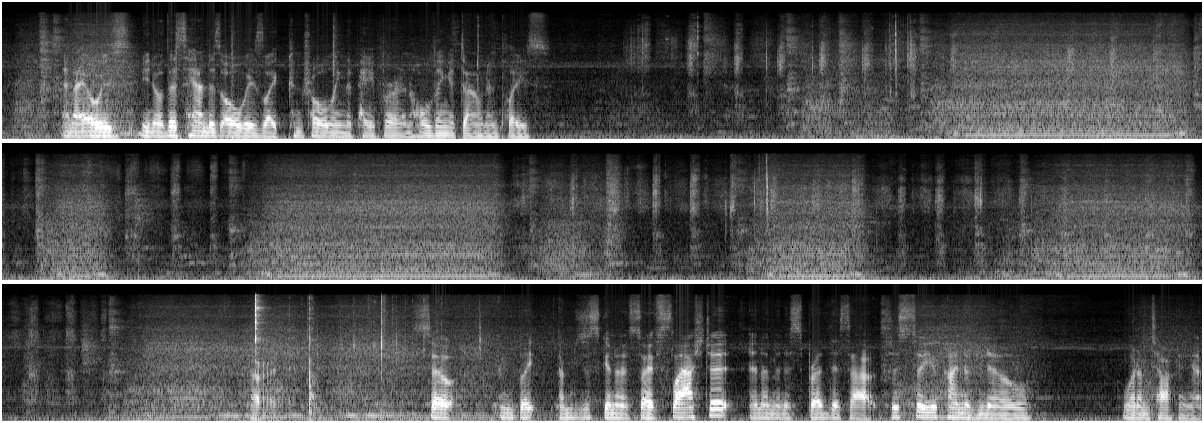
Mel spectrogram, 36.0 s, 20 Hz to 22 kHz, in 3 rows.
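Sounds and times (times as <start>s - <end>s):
shears cutting paper: 6.2s - 28.9s.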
